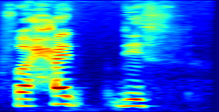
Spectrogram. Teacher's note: Kita pastikan juga di akhir ayat ini fahaddits, jangan sampai ketukar antara huruf sa dan sin. Karena huruf sa ini ujung lidah menempel ke gigi seri bagian atas, keluar sedikit. Jadi membedakan antara makhraj sa dan makhraj sin.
